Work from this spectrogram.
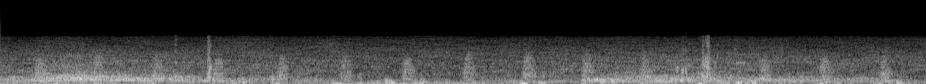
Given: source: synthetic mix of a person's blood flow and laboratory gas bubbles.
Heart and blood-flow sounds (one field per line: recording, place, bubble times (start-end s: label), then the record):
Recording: Doppler ultrasound of blood flow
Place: subclavian vein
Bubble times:
1.72-1.90 s: bubbles
2.04-2.23 s: bubbles
6.74-6.89 s: bubbles
6.97-7.34 s: bubbles
From the record:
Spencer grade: 2 (many but less than half of the cardiac periods contain bubble signals, singularly or in groups)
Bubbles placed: anywhere in the cardiac cycle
